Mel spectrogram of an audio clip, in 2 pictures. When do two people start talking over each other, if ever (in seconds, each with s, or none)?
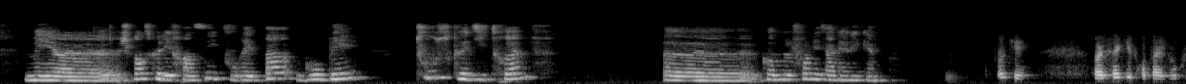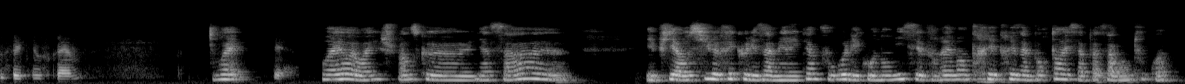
none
